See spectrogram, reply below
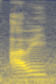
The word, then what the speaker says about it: Havit: Habit se escribe H-A-V-I-T, Habit.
